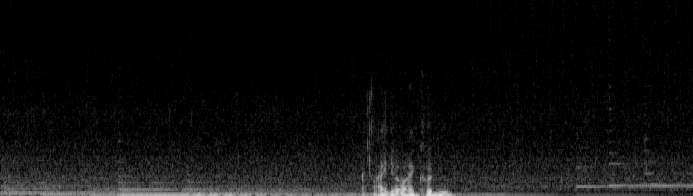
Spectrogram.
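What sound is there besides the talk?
rushing flood water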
